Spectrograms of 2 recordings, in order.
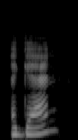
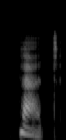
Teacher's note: So your throat should be quiet here or it should not vibrate. Now the vowel ah here it opens the mouth wide immediately after the puff of air is released.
